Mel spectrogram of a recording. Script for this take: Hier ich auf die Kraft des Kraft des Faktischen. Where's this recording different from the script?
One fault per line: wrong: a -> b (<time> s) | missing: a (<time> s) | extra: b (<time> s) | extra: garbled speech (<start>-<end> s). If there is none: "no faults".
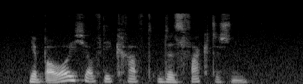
extra: baue (0.4 s)
missing: Kraft des (1.8 s)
